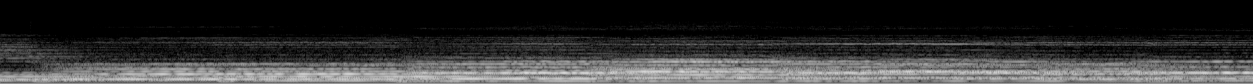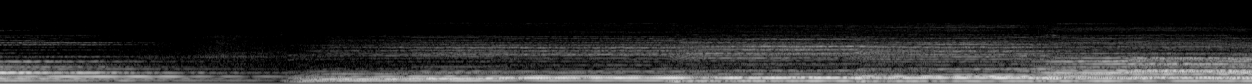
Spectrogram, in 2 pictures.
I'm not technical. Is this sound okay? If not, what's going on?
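Yes, nothing stood out as wrong when listening to this sound.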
